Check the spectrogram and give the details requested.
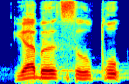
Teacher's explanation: ٹھیک ہے، یبسط، یہاں بھی صاد کے اوپر سین پڑی ہے، یہ بھی رسم الخط کے اندر ہے، ہم اس کو بھی صاد کی بجائے سین پڑھیں گے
